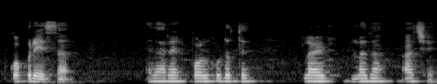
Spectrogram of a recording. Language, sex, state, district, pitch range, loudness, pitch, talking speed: Bengali, male, West Bengal, Jhargram, 135-145 Hz, -19 LUFS, 140 Hz, 95 wpm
